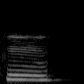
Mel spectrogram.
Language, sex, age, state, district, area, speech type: Kashmiri, female, 18-30, Jammu and Kashmir, Budgam, rural, conversation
